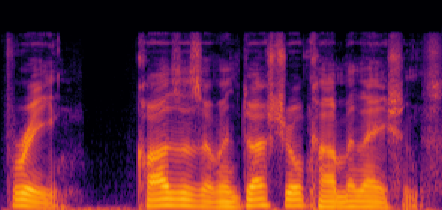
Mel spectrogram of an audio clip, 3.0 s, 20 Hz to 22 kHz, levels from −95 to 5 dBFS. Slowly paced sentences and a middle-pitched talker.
No: slow, 100 wpm; low, 100 Hz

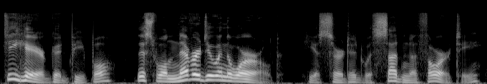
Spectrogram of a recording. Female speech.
No: male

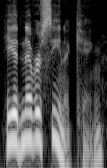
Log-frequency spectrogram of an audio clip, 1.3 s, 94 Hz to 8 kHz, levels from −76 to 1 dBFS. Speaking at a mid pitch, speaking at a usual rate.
No: medium, 145 Hz; fast, 270 wpm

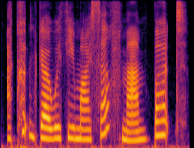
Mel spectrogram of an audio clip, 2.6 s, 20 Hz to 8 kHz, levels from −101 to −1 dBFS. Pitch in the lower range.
No: high, 230 Hz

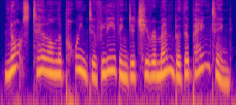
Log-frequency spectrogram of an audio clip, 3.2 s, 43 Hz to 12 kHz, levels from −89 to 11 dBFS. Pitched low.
No: high, 235 Hz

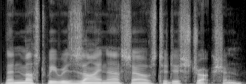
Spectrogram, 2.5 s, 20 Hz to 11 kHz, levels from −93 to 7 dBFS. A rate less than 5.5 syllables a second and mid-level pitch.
No: 5.1 syllables/s; low, 115 Hz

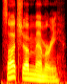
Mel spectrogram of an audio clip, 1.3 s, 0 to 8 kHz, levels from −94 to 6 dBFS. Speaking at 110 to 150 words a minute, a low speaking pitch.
Yes: slow, 135 wpm; low, 115 Hz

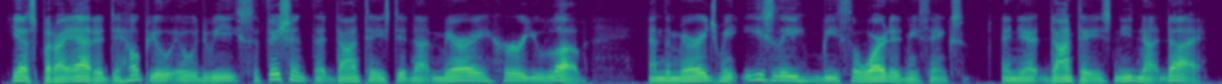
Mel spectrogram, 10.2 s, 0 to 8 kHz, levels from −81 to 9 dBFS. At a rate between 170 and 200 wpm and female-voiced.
No: average, 195 wpm; male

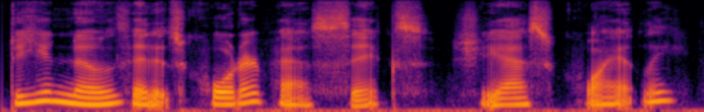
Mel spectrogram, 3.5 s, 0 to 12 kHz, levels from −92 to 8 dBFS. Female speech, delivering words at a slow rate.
No: female; average, 190 wpm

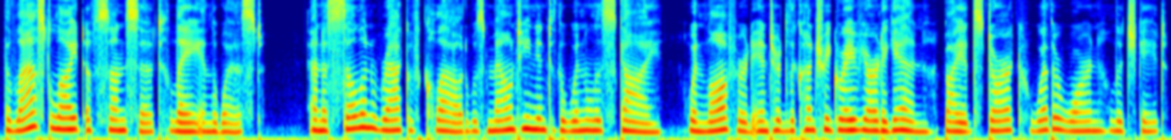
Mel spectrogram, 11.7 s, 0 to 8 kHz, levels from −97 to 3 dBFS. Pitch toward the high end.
Yes: high, 210 Hz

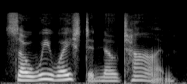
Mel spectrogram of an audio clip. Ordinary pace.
Yes: average, 160 wpm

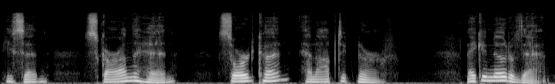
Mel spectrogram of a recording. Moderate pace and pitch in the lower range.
Yes: average, 160 wpm; low, 130 Hz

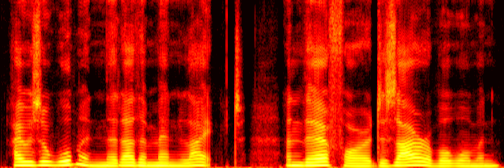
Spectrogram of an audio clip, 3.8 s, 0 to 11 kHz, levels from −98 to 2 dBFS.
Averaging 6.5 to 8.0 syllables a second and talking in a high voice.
Yes: 6.9 syllables/s; high, 195 Hz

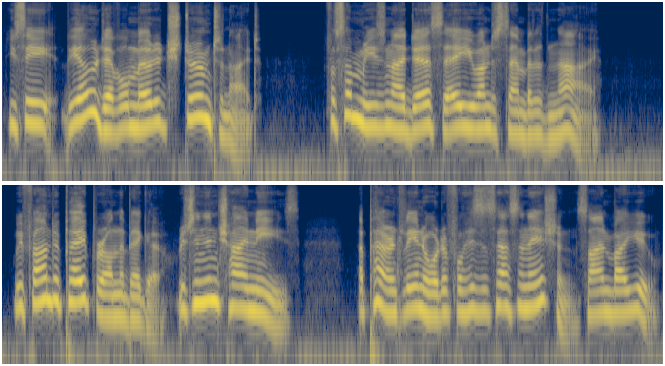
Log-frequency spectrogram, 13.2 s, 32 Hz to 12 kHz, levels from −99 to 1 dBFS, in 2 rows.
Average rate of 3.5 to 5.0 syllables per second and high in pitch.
No: 5.5 syllables/s; high, 195 Hz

